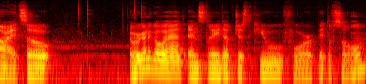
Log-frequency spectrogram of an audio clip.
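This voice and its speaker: The man speaks with a Dutch accent at a medium pitch. His pace is fairly slow. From Netherlands. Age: 30s. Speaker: game streamer. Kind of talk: live gameplay commentary. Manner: casual, with stammered repeats.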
